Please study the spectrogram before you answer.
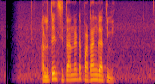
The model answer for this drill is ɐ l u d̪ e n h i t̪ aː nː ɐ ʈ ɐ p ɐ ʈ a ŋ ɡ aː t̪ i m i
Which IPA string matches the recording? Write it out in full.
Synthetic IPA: ɐ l u t̪ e n s i t̪ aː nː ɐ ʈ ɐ p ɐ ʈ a ŋ ɡ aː t̪ i m i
